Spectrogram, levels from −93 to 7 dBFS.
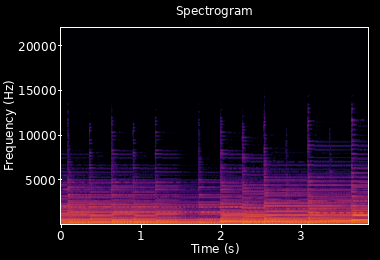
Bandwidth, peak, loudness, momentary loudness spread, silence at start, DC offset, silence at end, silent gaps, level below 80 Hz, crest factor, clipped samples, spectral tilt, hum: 11 kHz; -14 dBFS; -27 LUFS; 4 LU; 0 s; 0.5%; 0 s; none; -44 dBFS; 14 dB; under 0.1%; -8 dB/octave; none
